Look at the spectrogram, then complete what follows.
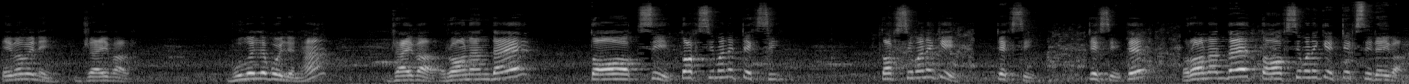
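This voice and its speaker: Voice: medium pitch, expressive, a bit bright. Patient teacher drilling words, noisy recording. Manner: repeats words slowly for pronunciation, asks students questions. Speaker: Persian language teacher. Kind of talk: online language lesson.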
